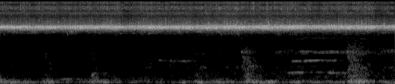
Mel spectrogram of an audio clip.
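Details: Crickets by the thousands at a cricket farm keep up a constant high, ringing chirp chorus, joined by low tapping and rustling and a few faint brief tonal squeaks.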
